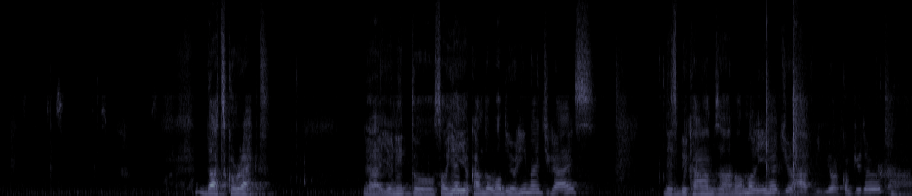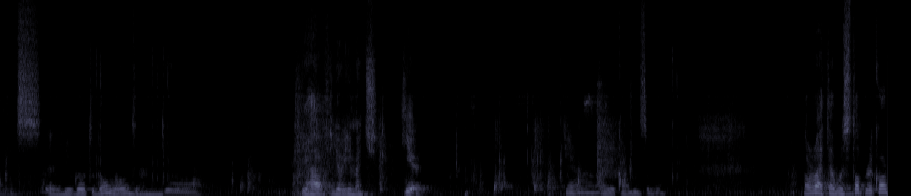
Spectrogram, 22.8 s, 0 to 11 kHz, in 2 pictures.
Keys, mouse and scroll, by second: 3.3 click, 6.3 click, 7.9 click, 10.6 click, 12.2 click, 19.5 click, 22.7 click.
